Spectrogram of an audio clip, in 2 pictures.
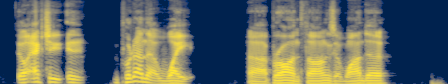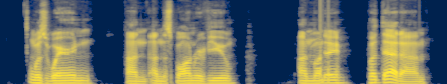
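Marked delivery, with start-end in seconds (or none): none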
